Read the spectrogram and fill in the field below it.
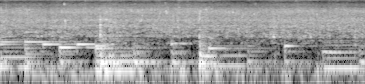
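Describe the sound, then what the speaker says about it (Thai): French fries frying a second time in hot oil give off a steady, close bubbling sizzle. Music plays over it the whole time, and no one speaks. "เราก็จะทอดสองครั้งเหมือนกันนะ"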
